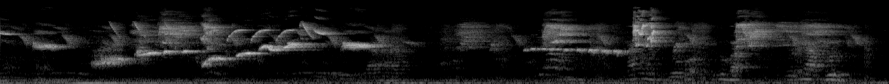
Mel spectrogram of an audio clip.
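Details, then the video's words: Young panda canary practising song: a tangle of quick slurred whistles and chatter, then pauses broken by a steady whistled note, sharp buzzy bursts and a hissy trill. "Kenari Panda Belajar Gacor"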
